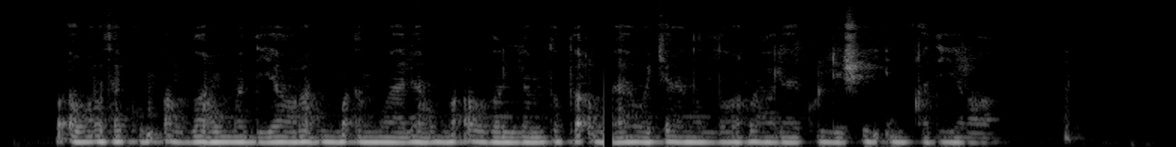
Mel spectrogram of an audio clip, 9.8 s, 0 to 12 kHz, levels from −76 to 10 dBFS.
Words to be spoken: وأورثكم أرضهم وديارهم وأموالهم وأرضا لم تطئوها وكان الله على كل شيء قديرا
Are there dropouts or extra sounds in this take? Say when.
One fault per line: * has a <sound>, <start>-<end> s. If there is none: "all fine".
* has a dropout, 5.0-5.1 s
* has a cough, 8.8-9.1 s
